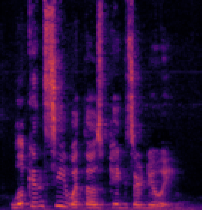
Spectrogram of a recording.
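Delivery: ordinary delivery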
